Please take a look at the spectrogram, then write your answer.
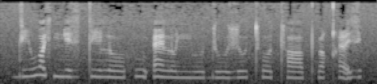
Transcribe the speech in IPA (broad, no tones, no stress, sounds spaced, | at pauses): d i w ɒ sʲ ɲ e z t i l o x u ʔ æ l o ɲ u d u z u tʰ o tʰ ɒ pʰ u qʰ i z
